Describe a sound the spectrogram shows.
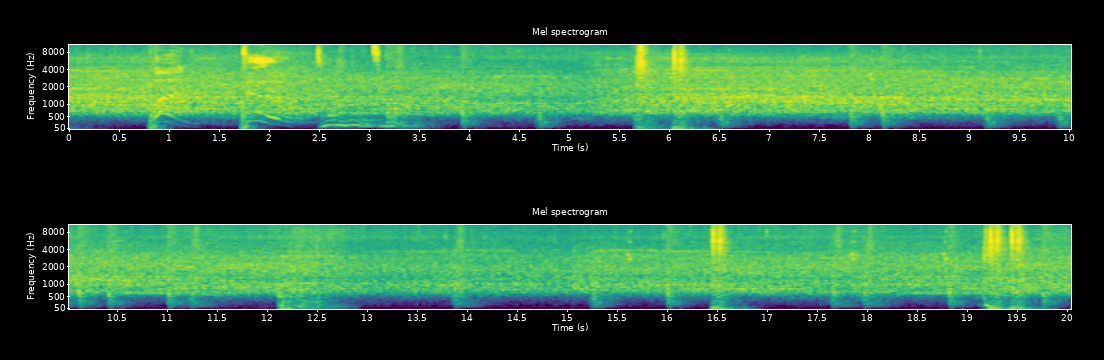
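Bodies slam onto a wrestling mat with heavy thuds.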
